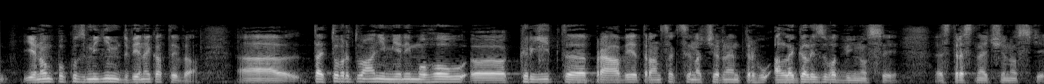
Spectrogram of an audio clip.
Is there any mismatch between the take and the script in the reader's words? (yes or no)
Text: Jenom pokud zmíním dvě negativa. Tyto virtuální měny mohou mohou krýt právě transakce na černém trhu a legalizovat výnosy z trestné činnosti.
yes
